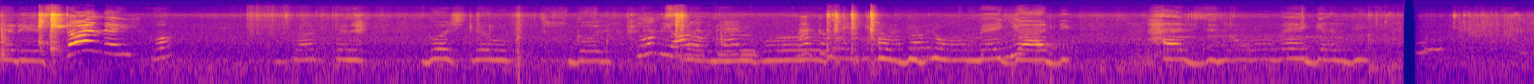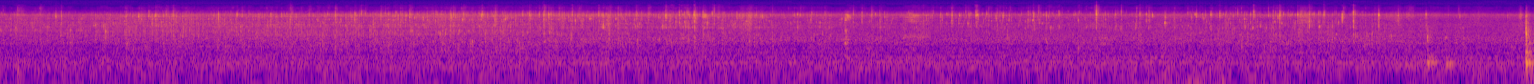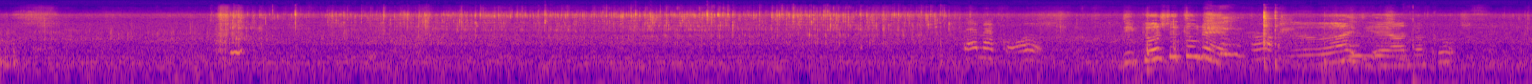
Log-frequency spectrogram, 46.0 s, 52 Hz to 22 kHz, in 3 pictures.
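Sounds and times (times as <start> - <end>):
water trickling: 13.7 - 29.6, 33.0 - 40.4.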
